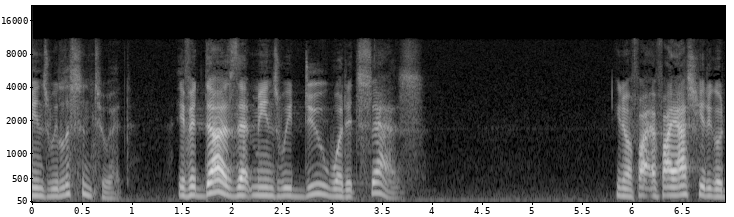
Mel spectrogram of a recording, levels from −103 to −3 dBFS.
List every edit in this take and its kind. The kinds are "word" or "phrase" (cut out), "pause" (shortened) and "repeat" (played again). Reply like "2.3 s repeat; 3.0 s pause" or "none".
none

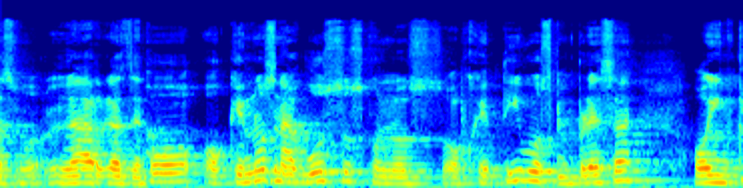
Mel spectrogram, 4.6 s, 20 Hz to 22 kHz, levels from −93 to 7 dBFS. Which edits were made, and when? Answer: 0.9 s word; 1.7 s word; 3.5 s phrase

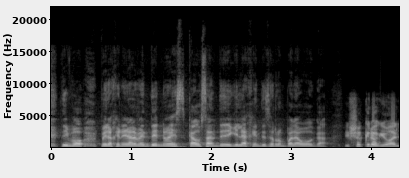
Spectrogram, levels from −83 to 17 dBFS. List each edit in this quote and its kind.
none

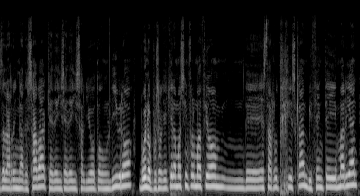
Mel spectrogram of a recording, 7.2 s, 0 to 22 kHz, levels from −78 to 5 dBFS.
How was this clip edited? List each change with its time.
1.3 s repeat; 2.7 s pause; 5.6 s word

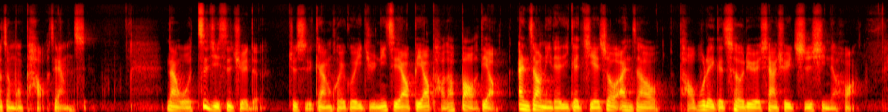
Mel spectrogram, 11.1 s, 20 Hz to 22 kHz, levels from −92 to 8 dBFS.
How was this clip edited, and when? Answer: none

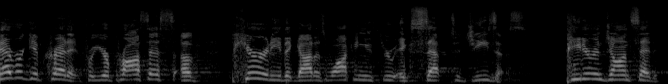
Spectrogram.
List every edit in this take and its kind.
5.5 s pause

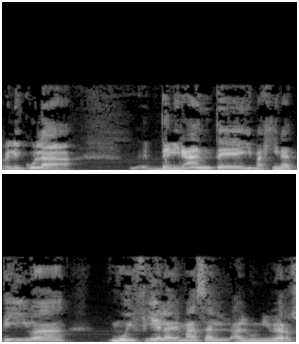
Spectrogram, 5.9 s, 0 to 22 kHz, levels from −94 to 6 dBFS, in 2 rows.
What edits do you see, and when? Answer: none

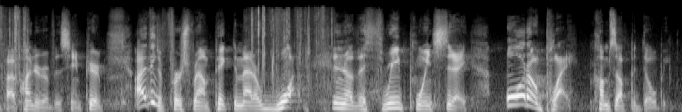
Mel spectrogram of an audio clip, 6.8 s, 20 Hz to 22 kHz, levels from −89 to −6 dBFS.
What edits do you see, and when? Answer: 1.6 s word; 3.3 s phrase

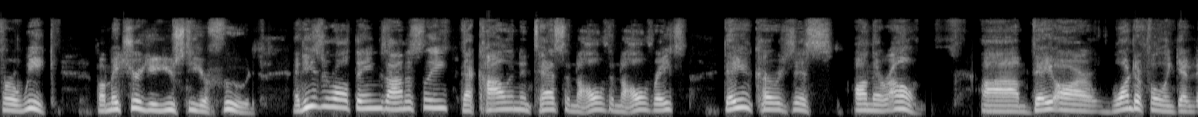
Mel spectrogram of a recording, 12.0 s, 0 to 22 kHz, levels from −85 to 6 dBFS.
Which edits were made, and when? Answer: 4.5 s pause; 6.1 s repeat; 8.5 s pause

